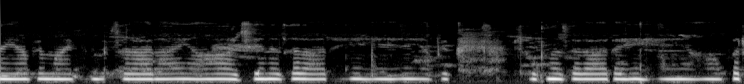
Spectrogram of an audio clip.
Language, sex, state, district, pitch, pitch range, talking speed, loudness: Hindi, female, Maharashtra, Mumbai Suburban, 245 Hz, 245-250 Hz, 170 wpm, -13 LUFS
